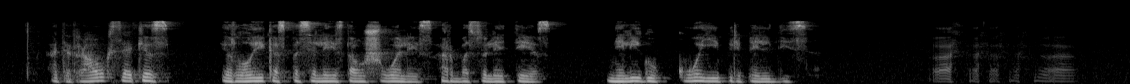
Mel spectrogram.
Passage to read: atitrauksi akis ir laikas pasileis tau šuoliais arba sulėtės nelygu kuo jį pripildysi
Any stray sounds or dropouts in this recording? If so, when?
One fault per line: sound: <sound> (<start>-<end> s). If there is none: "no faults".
sound: laugh (9.3-10.8 s)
